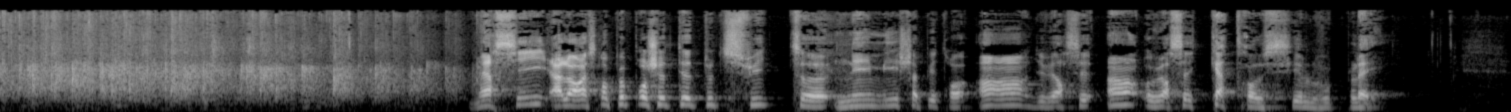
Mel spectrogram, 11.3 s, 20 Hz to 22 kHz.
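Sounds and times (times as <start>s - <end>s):
church congregation applauding: 0.0s - 3.9s
speech: 3.6s - 10.4s.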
